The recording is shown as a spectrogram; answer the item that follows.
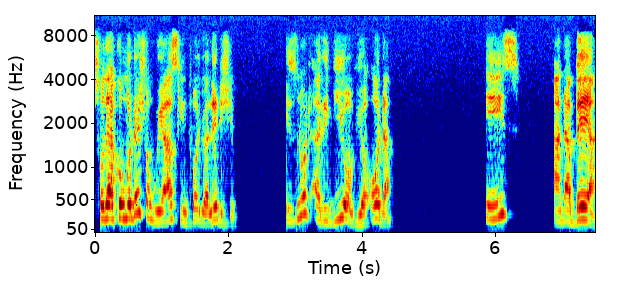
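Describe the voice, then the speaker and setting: Lively intonation and big swings in loudness mark this man's dark, mellow, high-pitched voice, which moves at a moderate pace with long, frequent pauses. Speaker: lawyer. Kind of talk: courtroom legal submission. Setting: courtroom. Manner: formal.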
